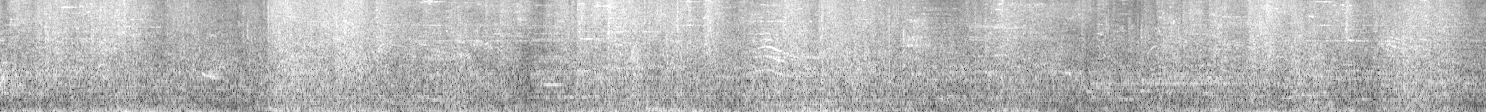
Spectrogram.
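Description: Spell blasts, hits and magical whooshes of a video game battle crackle and burst rapidly.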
